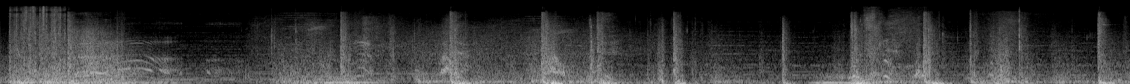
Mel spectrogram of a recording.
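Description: Repeated gunfire bursts and heavy thuds from a Batman Arkham Origins combat scene, loud volleys spaced through the stretch, with a voice speaking intermittently among the shots.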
